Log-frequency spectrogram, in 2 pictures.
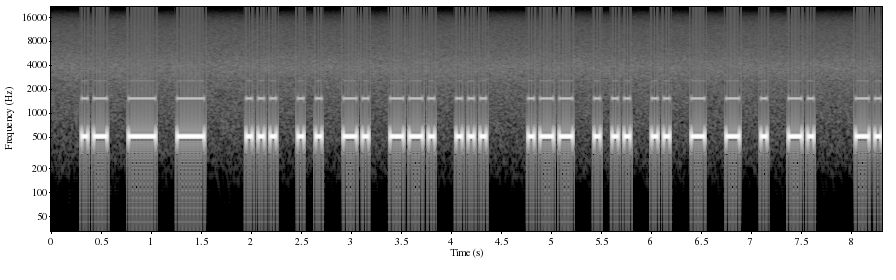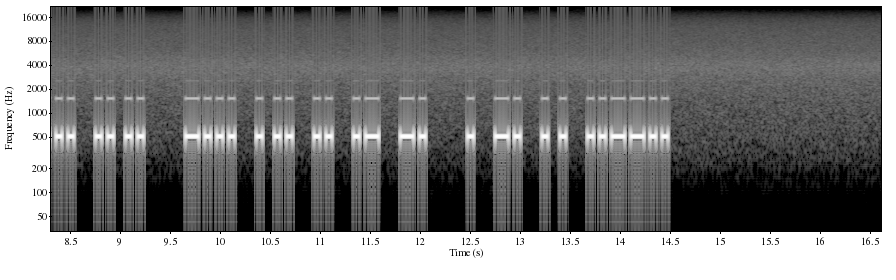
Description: Morse code (American railroad code), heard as a keyed tone, machine-sent, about 510 Hz. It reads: ALL SONGS WRITTEN BY BRIAN ENO.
